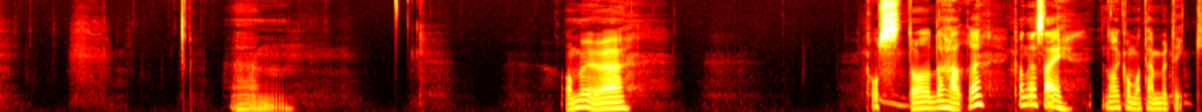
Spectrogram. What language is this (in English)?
Norwegian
